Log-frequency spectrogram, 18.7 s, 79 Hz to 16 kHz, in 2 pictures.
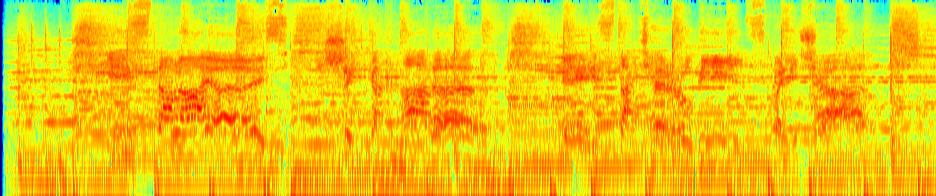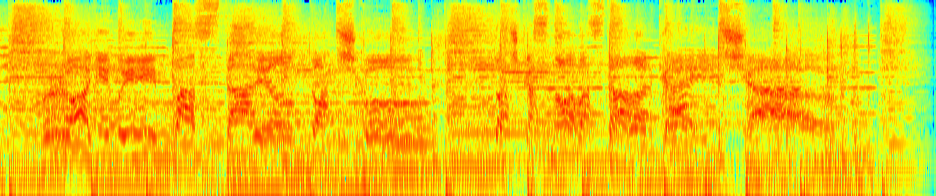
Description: • Качество: 192, Stereo
рок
